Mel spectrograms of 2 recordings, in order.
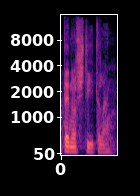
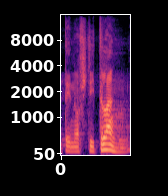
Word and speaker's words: Tenochtitlan: Y ahora llega la entrada en Tenochtitlan. Aquí la diferencia... En náhuatl debe decirse Tenochtitlan, pero la castellanización ha hecho que nosotros hablemos siempre de Tenochtitlán y que le pongamos un acento en la A.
